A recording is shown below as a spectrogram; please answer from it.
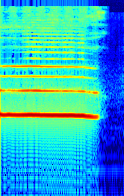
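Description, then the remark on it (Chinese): An old wolf lets out one long, loud howl, holding a steady high pitch for about two seconds before cutting off abruptly into silence. “嘿嘿嘿嘿，肥嫩嫩的羊儿，我馋了好久了。嗷！”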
